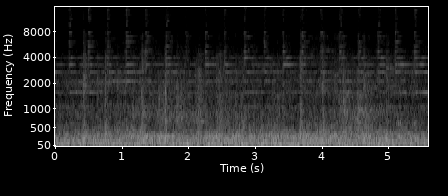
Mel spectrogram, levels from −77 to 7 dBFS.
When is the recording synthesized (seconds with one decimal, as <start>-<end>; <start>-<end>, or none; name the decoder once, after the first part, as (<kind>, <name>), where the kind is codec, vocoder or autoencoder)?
1.6-5.0 (vocoder, BigVGAN v2)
